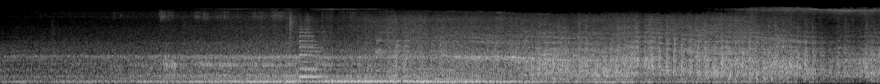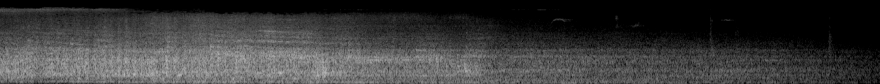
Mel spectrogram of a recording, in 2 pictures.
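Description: MARC MP36PH-3C diesel locomotive, a 16-cylinder EMD prime mover, running through the station without stopping. Its engine hum builds over the first few seconds, then the bilevel coaches roll past with steady wheel and rail noise. The sound fades as the train moves away and cuts off just before the end.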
